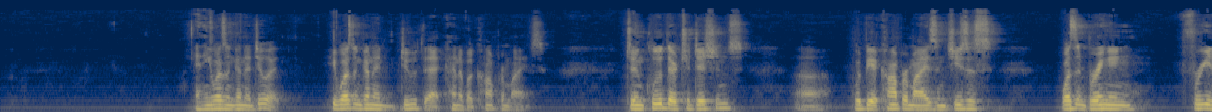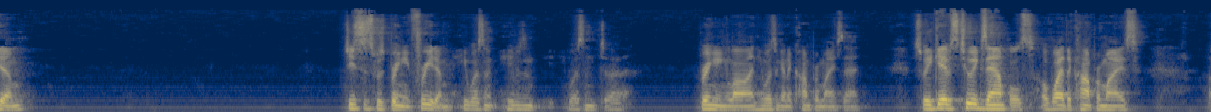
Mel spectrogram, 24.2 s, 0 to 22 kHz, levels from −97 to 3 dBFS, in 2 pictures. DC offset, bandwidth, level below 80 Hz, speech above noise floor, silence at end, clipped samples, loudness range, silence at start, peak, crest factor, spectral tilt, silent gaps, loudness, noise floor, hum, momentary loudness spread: under 0.1%; 15.5 kHz; -56 dBFS; 43 dB; 0 s; under 0.1%; 7 LU; 1.95 s; -6 dBFS; 22 dB; -5.5 dB/octave; none; -26 LUFS; -68 dBFS; 60 Hz at -55 dBFS; 19 LU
